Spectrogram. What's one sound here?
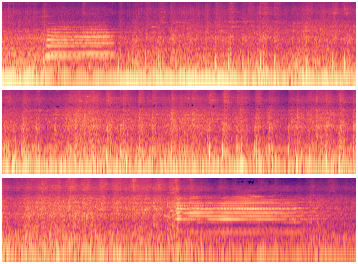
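A train horn blows loudly, twice.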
